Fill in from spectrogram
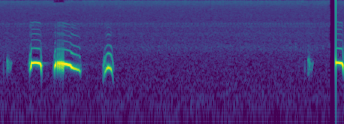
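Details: Spotted dove giving a calling phrase meant to stir up other doves quickly: a short low hoot, a longer coo sliding downward, then a clipped final note, with a faint note and the start of another phrase near the end; otherwise quiet.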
